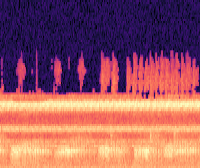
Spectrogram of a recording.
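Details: Two male blue-backed manakins (Chiroxiphia pareola) in a courtship dance display for a female: buzzy, nasal calls in quick bursts about every three-quarters of a second, over a steady high insect drone.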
